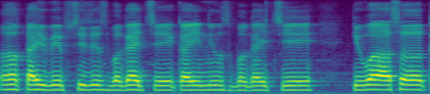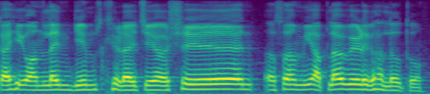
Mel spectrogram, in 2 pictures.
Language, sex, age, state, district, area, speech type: Marathi, male, 45-60, Maharashtra, Nagpur, urban, spontaneous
